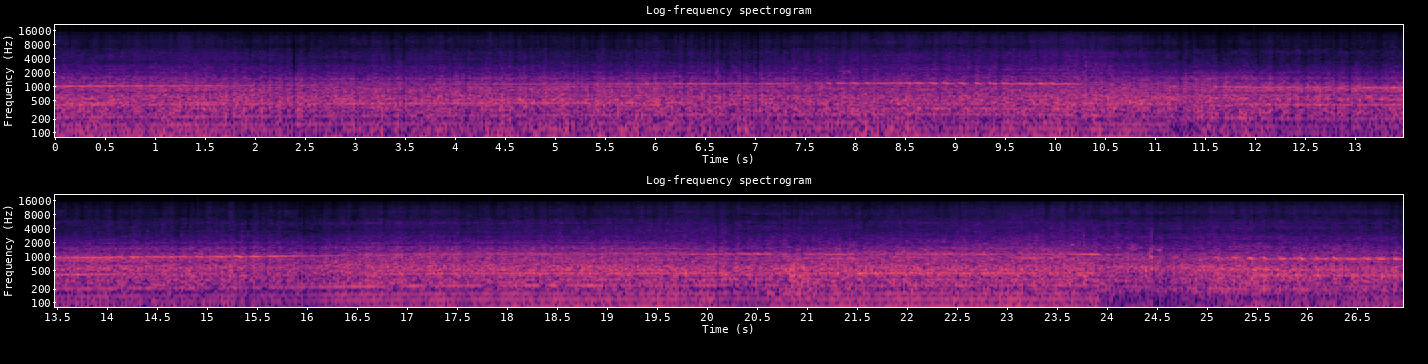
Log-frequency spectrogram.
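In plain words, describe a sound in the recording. A small kart engine buzzes loudly up close, its pitch rising and falling with speed.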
